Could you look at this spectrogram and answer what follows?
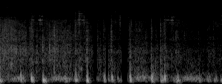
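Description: Horse hooves clip-clop in a steady, close, moderately loud rhythm on a video game trail, a few hoofbeats per second, with no talking over them.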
